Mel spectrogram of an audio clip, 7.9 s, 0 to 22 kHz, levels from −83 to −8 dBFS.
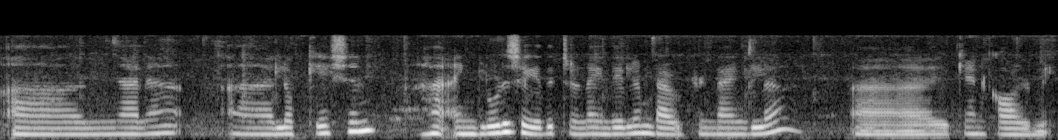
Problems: constant background noise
